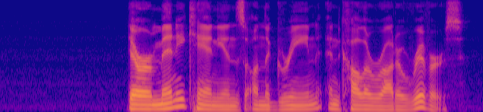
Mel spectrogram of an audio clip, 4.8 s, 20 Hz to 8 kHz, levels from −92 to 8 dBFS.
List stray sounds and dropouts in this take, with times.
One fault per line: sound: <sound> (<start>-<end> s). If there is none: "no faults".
no faults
